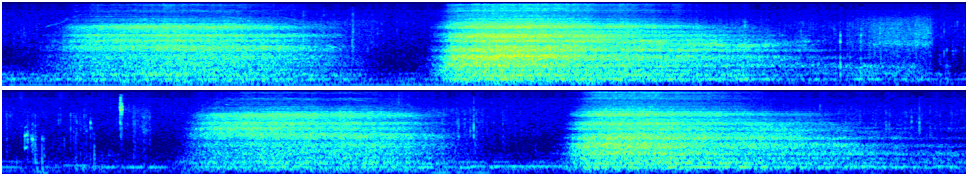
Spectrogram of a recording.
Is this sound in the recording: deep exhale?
yes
